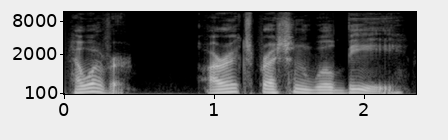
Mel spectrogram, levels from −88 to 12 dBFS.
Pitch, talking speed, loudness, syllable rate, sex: 120 Hz, 130 wpm, -17 LUFS, 5.1 syllables/s, male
